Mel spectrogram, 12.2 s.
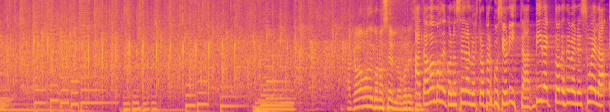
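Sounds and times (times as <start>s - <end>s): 
audience applause: 0.0s - 8.8s
speech: 7.1s - 12.2s.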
